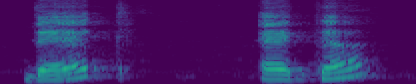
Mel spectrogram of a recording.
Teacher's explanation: এ ধ্বনির বিবৃত উচ্চারণ ইংরেজি ক্যাট ও ব্যাটের মতো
